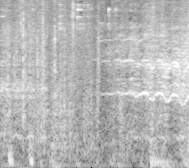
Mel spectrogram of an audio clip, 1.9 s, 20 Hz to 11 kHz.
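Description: A horse in Red Dead Redemption 2 gives a shrill whinny amid a few sharp clip-clopping hoofbeats on the ground, fairly faint and close, with a rising neigh toward the end.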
